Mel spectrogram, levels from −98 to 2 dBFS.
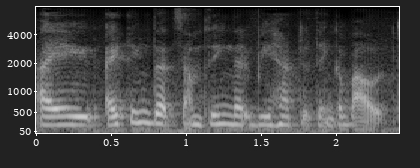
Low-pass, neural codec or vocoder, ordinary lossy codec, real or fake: none; codec, 16 kHz, 2 kbps, X-Codec, WavLM features, trained on Multilingual LibriSpeech; none; fake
